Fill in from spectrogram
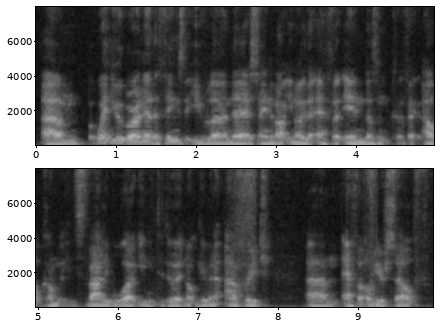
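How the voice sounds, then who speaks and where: A man's voice: fairly low pitch, little pitch movement, fairly quick. A man from England with an English accent, hosting a casual conversational podcast interview. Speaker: podcast host. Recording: echoey room, distant from mic.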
